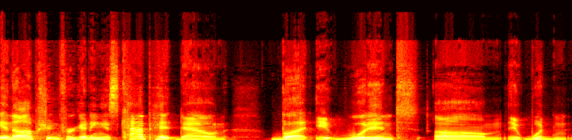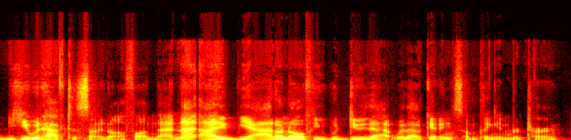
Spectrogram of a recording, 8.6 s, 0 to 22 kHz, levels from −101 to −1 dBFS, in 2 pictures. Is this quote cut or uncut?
uncut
